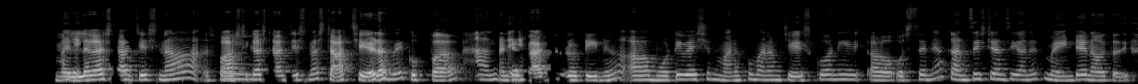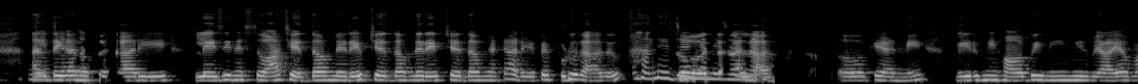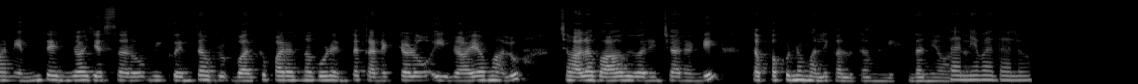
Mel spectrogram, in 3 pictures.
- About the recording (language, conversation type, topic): Telugu, podcast, బిజీ రోజువారీ కార్యాచరణలో హాబీకి సమయం ఎలా కేటాయిస్తారు?
- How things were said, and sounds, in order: in English: "స్టార్ట్"; in English: "ఫాస్ట్‌గా స్టార్ట్"; in English: "స్టార్ట్"; in English: "బ్యాక్ టు రొటీన్"; in English: "మోటివేషన్"; in English: "కన్సిస్టెన్సీ"; in English: "మెయింటైన్"; in English: "లేజీనెస్"; laughing while speaking: "నిజంగా. నిజంగా"; in English: "సో"; in English: "ఎంజాయ్"; in English: "వర్క్"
